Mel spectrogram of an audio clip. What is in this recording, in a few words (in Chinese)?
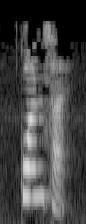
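"棺材", Mandarin Chinese; chinese flashcards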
